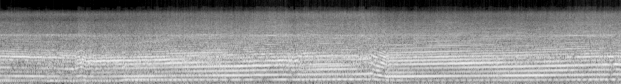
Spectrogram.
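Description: Racing motorcycle engine at full throttle, heard onboard with wind rush: the revs climb, drop sharply about four seconds in at an upshift, then climb again.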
